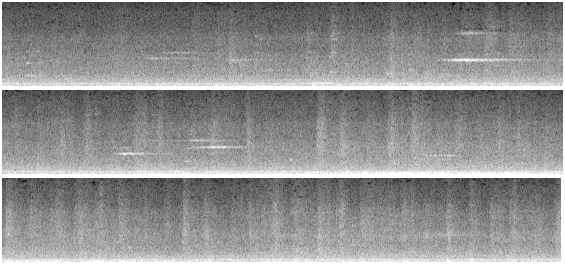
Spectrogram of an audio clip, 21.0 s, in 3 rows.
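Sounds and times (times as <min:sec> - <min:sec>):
train wheels rumbling on rails: 0:00.0 - 0:21.0
high-pitched wheel squeals: 0:05.5 - 0:06.5.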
